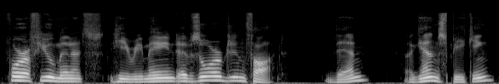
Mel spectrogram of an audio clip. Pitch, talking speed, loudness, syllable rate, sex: 145 Hz, 145 wpm, -17 LUFS, 4.8 syllables/s, male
